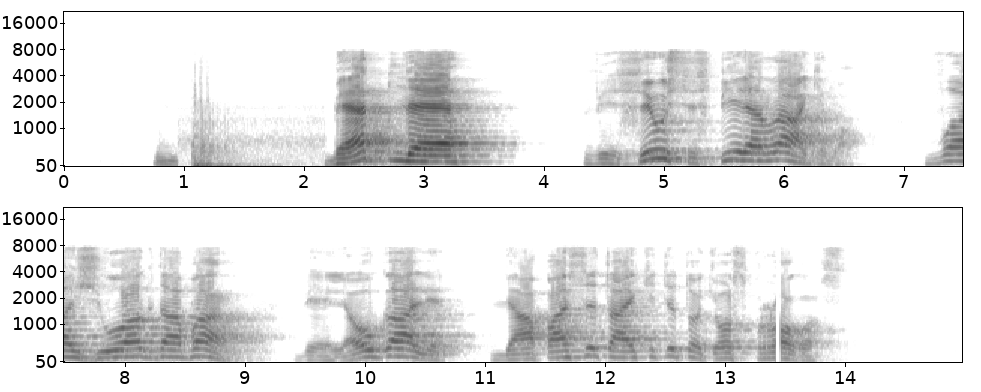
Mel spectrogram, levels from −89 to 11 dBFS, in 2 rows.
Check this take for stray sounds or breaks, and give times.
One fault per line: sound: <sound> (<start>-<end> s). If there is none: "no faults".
sound: thud (1.1-1.8 s)
sound: dropout (13.4-13.5 s)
